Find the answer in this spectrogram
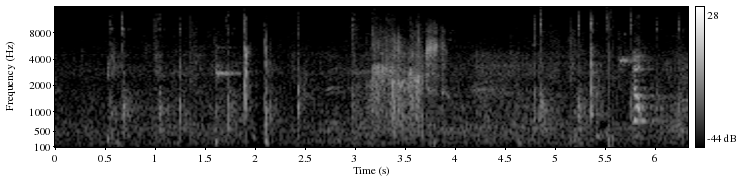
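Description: Sharp clicks of a table tennis ball striking the table and bats, spaced irregularly through a quiet arena, with a few brief squeaks.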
